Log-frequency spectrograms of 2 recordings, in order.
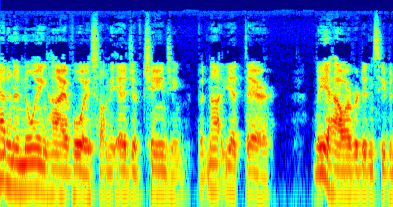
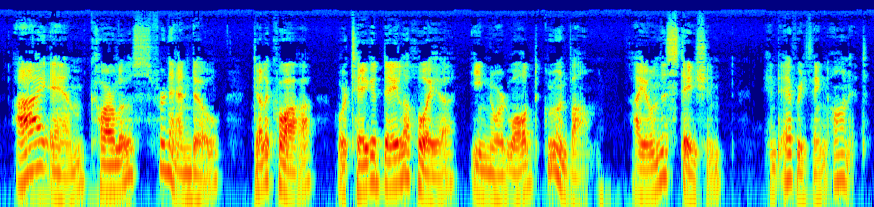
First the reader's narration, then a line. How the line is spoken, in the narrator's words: he said in a slow voice, as if talking to an idiot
